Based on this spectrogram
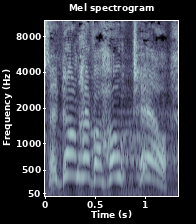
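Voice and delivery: normal talking voice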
